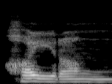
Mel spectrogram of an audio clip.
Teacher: আছে ইখফার হরফের মধ্যে আছে কাফ তাহলে আমরা এখানে কি করব গুন্না করে নাকের ভিতরে গুন্না করে গোপন করে পড়বো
